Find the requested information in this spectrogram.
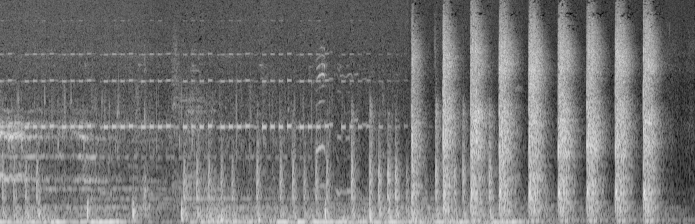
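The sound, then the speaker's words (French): Knocks answer a call to rap five times: a steady run of many evenly spaced sharp thuds fills the second half, after a busier stretch of softer, irregular taps. “Si c'est le jeune homme qui est là, tape cinq coups.”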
